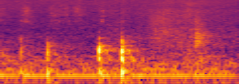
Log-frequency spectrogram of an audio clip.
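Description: Marker pen writing on a whiteboard: a handful of short strokes and taps of the tip, the two loudest about a second in, over a steady low hum.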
